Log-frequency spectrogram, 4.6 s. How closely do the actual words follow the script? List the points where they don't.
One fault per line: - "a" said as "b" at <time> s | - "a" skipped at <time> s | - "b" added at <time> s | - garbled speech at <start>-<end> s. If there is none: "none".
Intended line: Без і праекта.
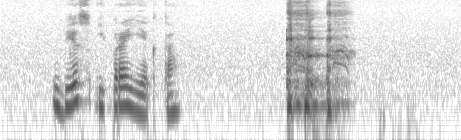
none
